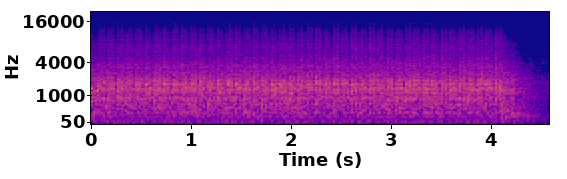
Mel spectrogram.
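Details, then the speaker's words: Flat-fender Jeep with a carburetor, cranked in neutral after frame repair and a newly added alternator and air cleaner, carb dry for a while: fast starter whirr with even compression beats near four per second, cranks but won't fire. "we added an air cleaner we haven't had fuel running through the carb in a while"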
